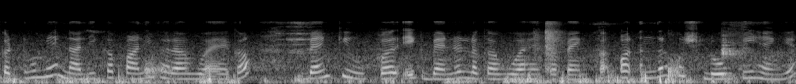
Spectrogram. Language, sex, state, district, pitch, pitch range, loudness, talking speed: Hindi, female, Bihar, Sitamarhi, 255 Hz, 250-275 Hz, -20 LUFS, 180 wpm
